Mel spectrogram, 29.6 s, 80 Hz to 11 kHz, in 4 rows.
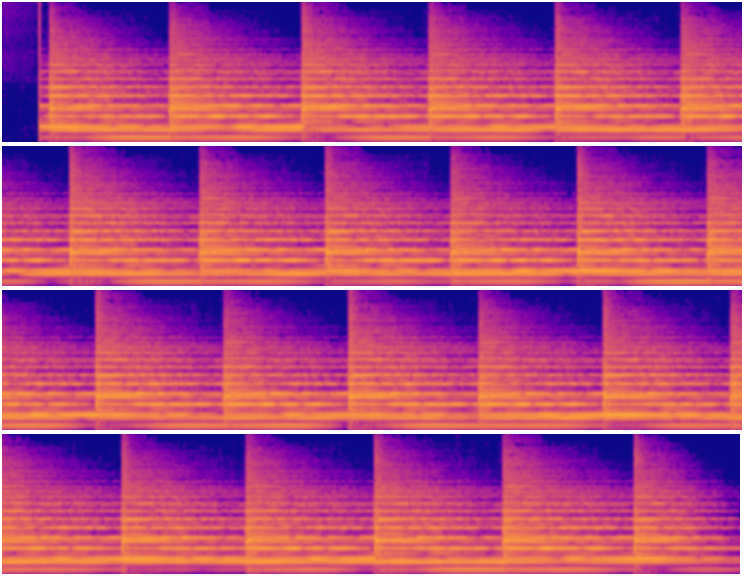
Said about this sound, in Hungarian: Most a Csákvári Református Templomnak a harangját, nagy harangját fogjuk hallani, ami 2013-ban készült, tehát egy 13-14 éves harangot, 1100 kg-os és D1 alaphangú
